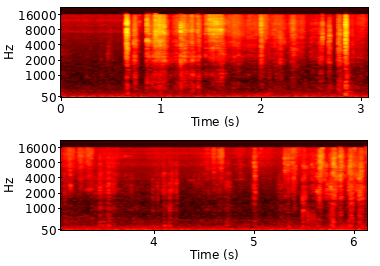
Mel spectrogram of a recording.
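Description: Close-up eating sounds: a crisp hash brown being chewed, with crackling rustles of its paper sleeve. Crisp crackles come about a second in, there is a single sharp click near three seconds, and more crackling follows near the end.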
